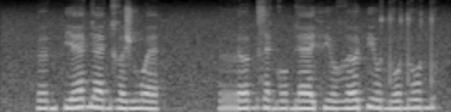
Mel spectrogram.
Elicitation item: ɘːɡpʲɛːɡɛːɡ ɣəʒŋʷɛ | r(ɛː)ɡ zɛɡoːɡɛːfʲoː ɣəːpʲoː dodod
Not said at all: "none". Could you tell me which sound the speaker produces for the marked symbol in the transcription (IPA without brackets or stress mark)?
əː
